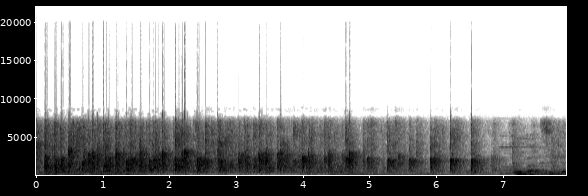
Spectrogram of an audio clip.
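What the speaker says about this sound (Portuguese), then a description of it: "Aplauda o Senhor em nome de Jesus." Congregation applauding in a church, a dense crackle of many hands clapping steadily for several seconds before it thins and fades out, with a sustained tone underneath and a voice coming in at the end.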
